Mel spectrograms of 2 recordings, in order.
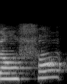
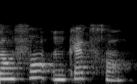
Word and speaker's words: enfants: Ces enfants ont 4 ans. Ces enfants, je ne prononce pas TS final. Je ne prononce pas S final.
